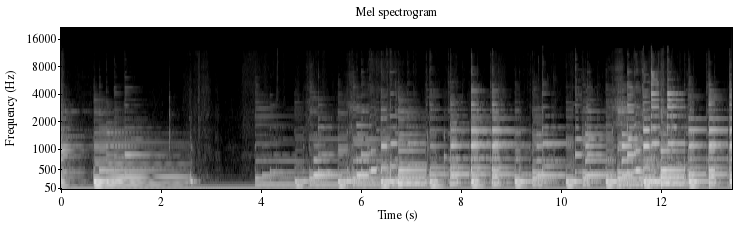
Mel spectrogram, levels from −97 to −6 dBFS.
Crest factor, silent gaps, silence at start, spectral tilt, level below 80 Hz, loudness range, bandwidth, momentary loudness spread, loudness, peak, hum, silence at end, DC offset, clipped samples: 18 dB; none; 0 s; -8 dB/octave; -48 dBFS; 11 LU; 8 kHz; 15 LU; -29 LUFS; -10 dBFS; none; 0 s; 0.9%; under 0.1%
